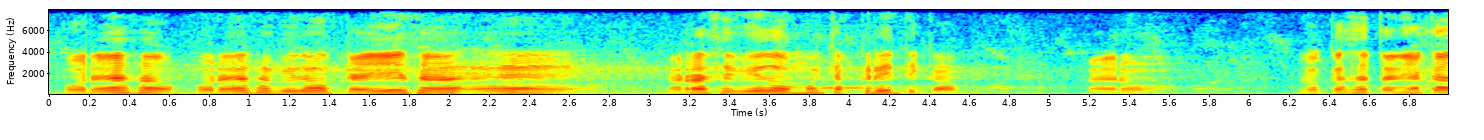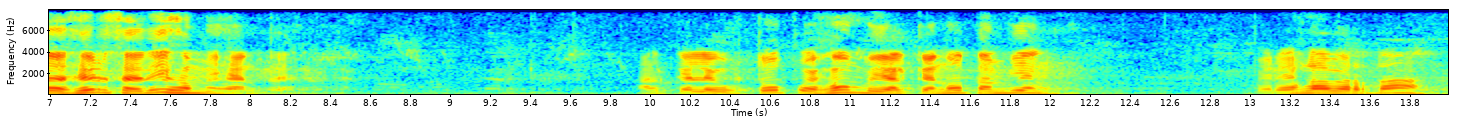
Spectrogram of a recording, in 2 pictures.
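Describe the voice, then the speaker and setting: A man's voice: high-pitched, darkish tone, a little hiss or hum, poor audio. A young Honduran man with a Honduran Spanish accent, giving an insistent, repetitive opinion rant to camera as a vlogger, recorded outdoors by a street.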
